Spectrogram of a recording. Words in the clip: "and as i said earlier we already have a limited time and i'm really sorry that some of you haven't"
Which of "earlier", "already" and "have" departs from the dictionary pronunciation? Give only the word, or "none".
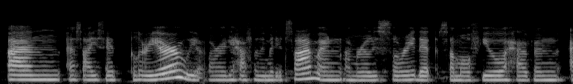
earlier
